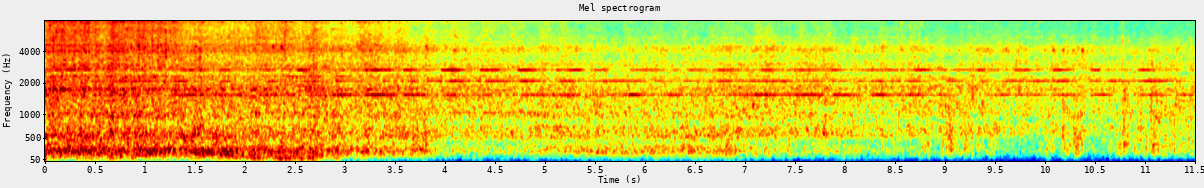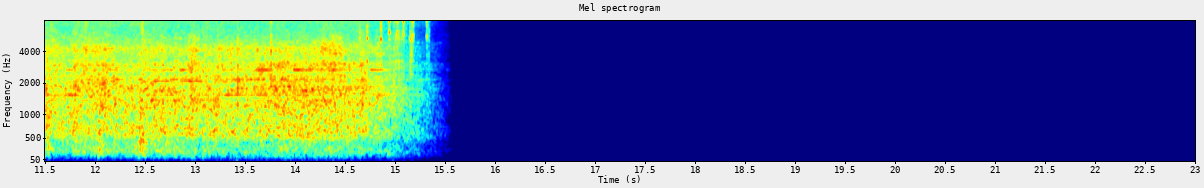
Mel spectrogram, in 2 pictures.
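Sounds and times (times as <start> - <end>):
train wheels rumbling on track: 0.0 - 15.6.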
